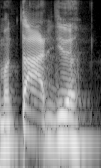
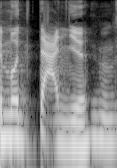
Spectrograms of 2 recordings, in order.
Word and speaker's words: Montaigne: Das war aber, ähm, soweit ich weiß, die richtige Aussprache, Montaigne. Montaigne, Michel de Montagne. Äh, das klingt eher wie so Arnold Schwarzenegger.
